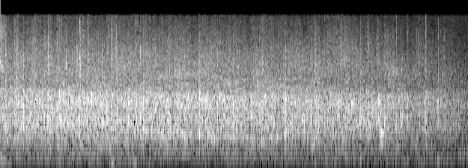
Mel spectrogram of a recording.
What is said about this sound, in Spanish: Demos un fuerte aplauso al Señor. Gloria a Dios.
